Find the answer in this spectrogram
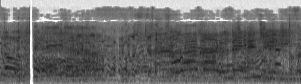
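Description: A group of young voices talking, calling out and laughing over one another, with no single clear speaker. The sound breaks off completely for an instant about half a second in.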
